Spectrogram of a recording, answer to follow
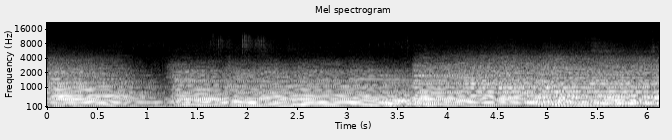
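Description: Student string orchestra of violins and cellos playing, bowing long sustained notes, with a brief dip between phrases about a second in.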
